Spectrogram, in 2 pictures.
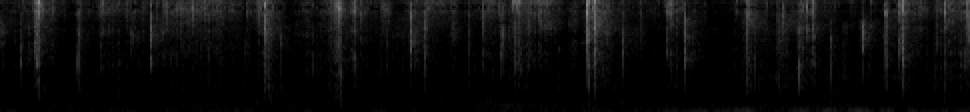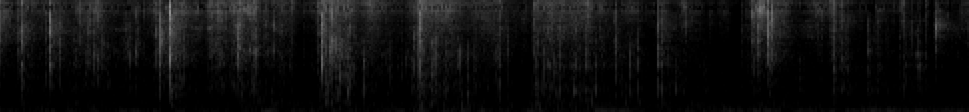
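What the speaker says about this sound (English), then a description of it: "This bag is so tough to open with just my fingers." A tough plastic bag is pulled and worked open with bare fingers at a workbench while installing a red dot on a pistol: continuous close crinkling and crackling with sharp tearing bursts, busy and irregular.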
